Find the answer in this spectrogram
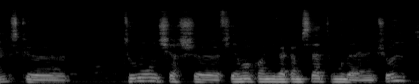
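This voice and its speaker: A man speaks at a medium pitch with a dark, mellow tone. His pitch varies in an ordinary way. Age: 50s. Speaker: business executive. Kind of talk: interview. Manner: halting.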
